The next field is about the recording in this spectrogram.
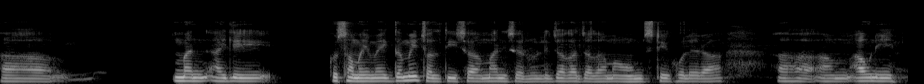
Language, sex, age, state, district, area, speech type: Nepali, male, 30-45, West Bengal, Darjeeling, rural, spontaneous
